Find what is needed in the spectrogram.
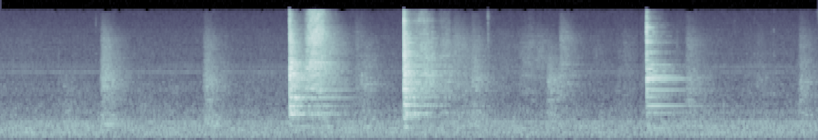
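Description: A metal curd knife knocks against a stainless steel stockpot while cutting a set mozzarella curd into cubes. There are three sharp, ringing clinks about a second apart and then a couple of seconds later, with a few fainter taps before them.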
